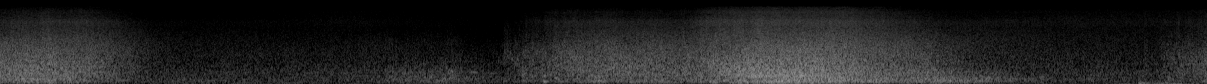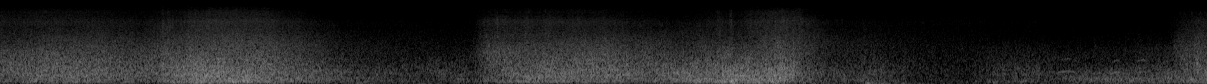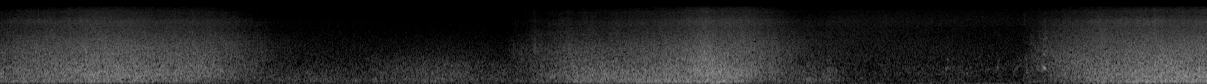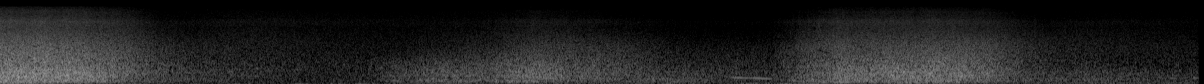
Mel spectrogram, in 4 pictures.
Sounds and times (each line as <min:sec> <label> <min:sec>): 0:00.0 sea waves 0:01.7
0:27.9 sea waves 0:48.2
